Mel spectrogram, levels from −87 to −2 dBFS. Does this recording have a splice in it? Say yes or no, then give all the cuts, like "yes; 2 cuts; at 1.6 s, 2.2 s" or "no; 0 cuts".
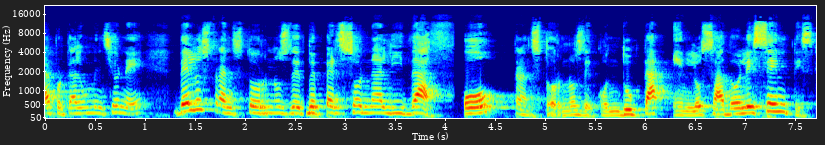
yes; 2 cuts; at 2.6 s, 4.1 s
